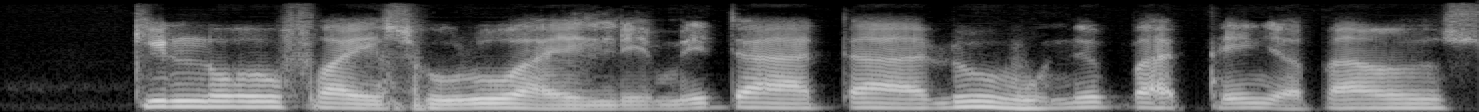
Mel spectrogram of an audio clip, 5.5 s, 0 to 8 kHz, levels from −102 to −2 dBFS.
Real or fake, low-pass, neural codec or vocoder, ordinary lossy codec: fake; 7.2 kHz; codec, 16 kHz, 1.1 kbps, Voila-Tokenizer; none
